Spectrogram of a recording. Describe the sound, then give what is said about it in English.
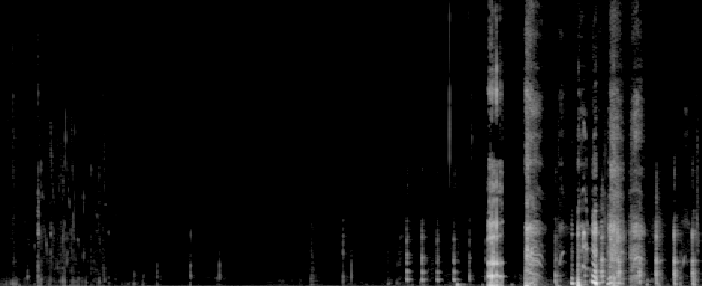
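A few quiet gulping, swallowing sounds as someone drinks water, then a loud, drawn-out burp with a rough, croaking texture, followed by a couple of shorter belches. “Have you ever heard me burp, by the way?”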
